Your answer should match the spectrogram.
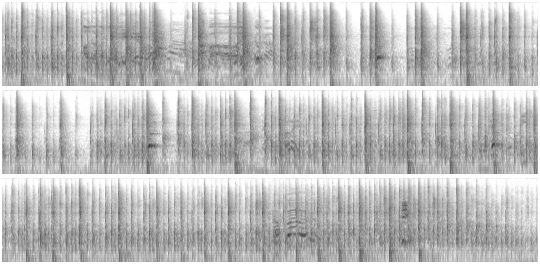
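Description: Flamenco palmas: several dancers clapping their hands in a fast, dense rhythm, with heel stamps of footwork on the floor.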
